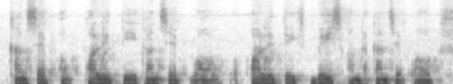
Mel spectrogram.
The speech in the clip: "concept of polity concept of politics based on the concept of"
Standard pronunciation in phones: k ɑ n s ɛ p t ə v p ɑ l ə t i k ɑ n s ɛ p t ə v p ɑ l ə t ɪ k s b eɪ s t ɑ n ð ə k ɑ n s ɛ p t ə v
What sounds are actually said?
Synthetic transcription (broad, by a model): k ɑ n s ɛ p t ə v p ɑ l ə t i k ɑ n s ɛ p t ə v p ɑ l ə t ɪ k s b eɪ s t ɑ n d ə k ɑ n s ɛ p t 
